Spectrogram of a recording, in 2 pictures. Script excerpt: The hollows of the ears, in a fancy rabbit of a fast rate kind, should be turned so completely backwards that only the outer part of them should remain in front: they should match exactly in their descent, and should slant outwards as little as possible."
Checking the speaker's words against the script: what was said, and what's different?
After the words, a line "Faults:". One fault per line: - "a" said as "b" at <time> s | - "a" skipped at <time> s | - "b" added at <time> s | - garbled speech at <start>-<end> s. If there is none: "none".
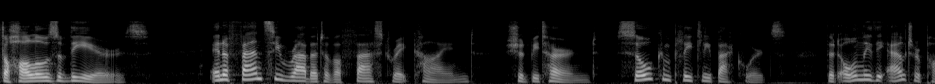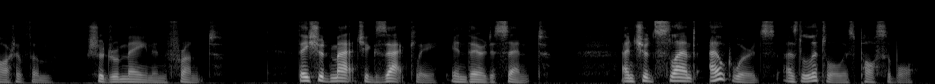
The hollows of the ears, in a fancy rabbit of a fast rate kind, should be turned so completely backwards that only the outer part of them should remain in front: they should match exactly in their descent, and should slant outwards as little as possible."
Faults:
none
